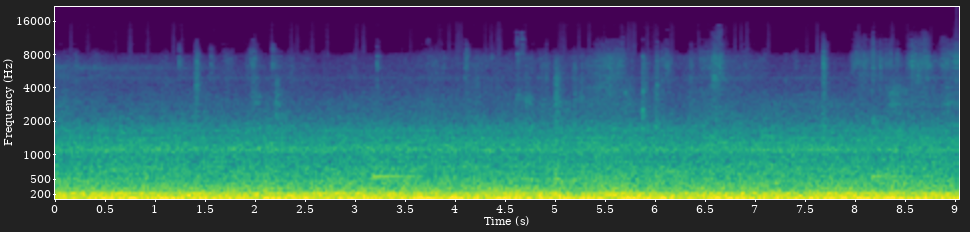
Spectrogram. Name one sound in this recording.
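A train's motor hums with a low, steady rumble.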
